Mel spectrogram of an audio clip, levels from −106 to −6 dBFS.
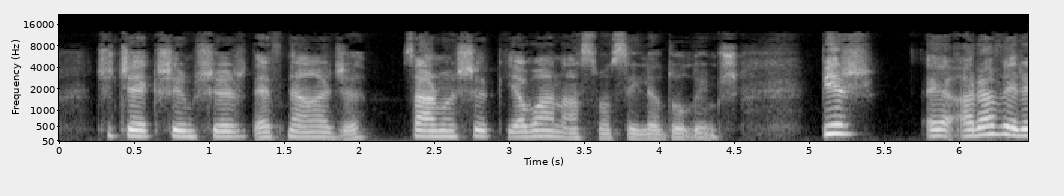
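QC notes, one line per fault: No faults are heard in this speech clip. The WebRTC call path shows in the top end, which stops at 12 kHz, as fits an Opus call at a moderate bitrate.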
